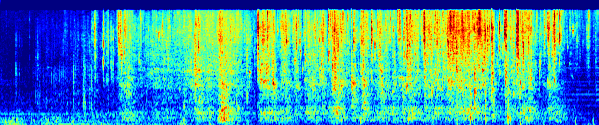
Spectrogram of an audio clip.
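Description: Water poured from a plastic bottle into a disposable aluminium foil pan, splashing into the filling pan; the pour starts about a second in and stops near the end.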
